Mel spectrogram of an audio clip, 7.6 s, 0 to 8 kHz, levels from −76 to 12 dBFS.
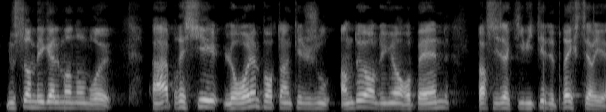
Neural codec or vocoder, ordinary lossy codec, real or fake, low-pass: codec, 16 kHz, 6 kbps, DAC; none; fake; none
